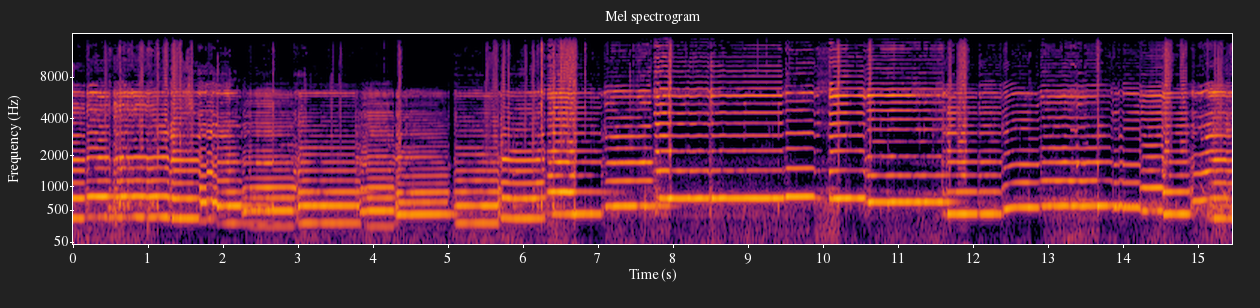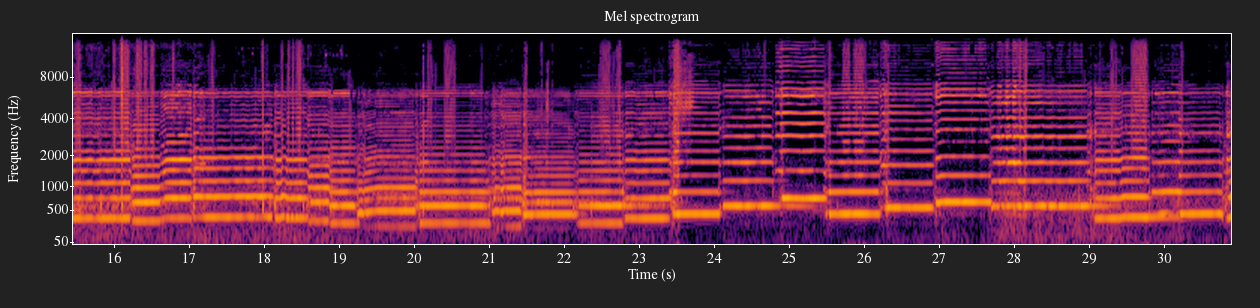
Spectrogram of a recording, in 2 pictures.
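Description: Violin bowed up close, playing a melody of long held notes and quicker runs.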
